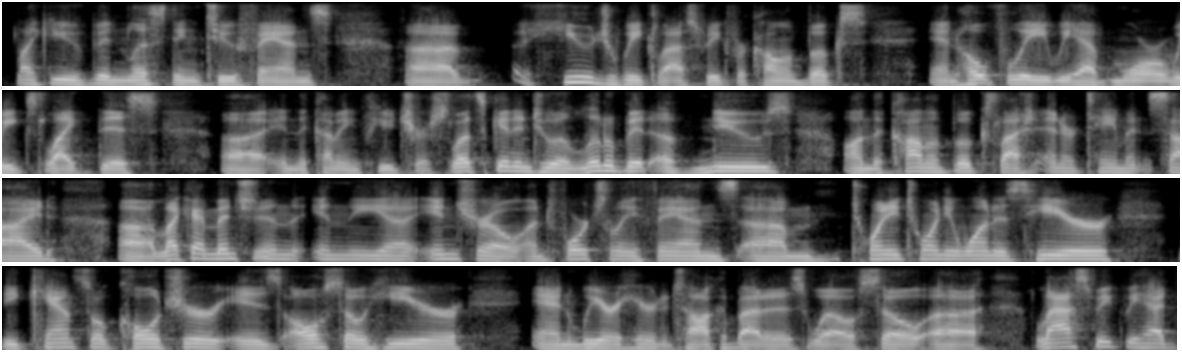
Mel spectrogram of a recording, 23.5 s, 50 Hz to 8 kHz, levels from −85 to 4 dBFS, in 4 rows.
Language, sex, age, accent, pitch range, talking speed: English, male, 30-49, American, 125-150 Hz, 205 wpm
